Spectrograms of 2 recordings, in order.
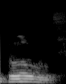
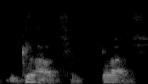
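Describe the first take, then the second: First: "glove" with a long O, like 'glowv'; the wrong take, "glove" with an 'oh' vowel; mistaken long O. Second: "glove" with a short 'uh' vowel, like 'gluv'; low, careful "glove" with short open vowel. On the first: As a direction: mispronounce "glove" to rhyme with "stove". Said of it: "Algumas pessoas ainda pronunciam glove". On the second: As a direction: say "glove" to rhyme with "love". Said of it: "o som do O curto". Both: Shown as a demonstration.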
